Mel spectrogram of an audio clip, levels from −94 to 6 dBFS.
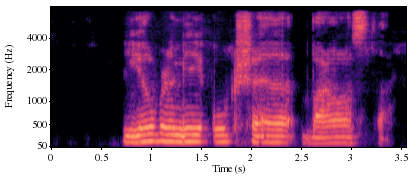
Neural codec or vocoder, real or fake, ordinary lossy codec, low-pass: codec, 16 kHz, 4.8 kbps, FACodec; fake; MP3, 64 kbps; 7.2 kHz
